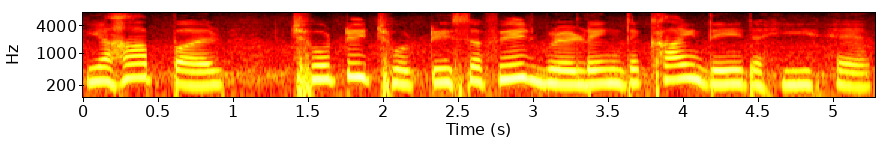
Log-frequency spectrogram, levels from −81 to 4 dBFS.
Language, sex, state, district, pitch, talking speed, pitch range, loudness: Hindi, male, Madhya Pradesh, Katni, 225 Hz, 115 wpm, 210-270 Hz, -13 LUFS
